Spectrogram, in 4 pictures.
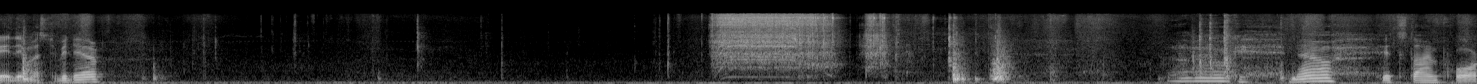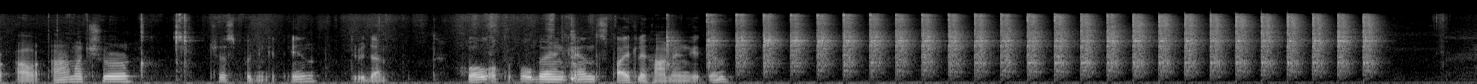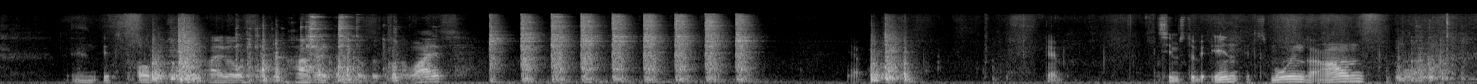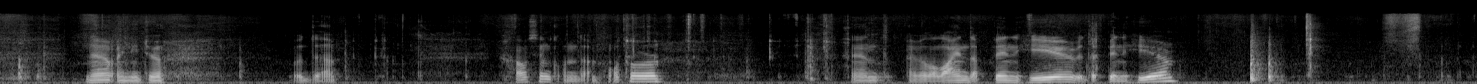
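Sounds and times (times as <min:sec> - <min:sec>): cordless drill running: 0:07.1 - 0:08.9.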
